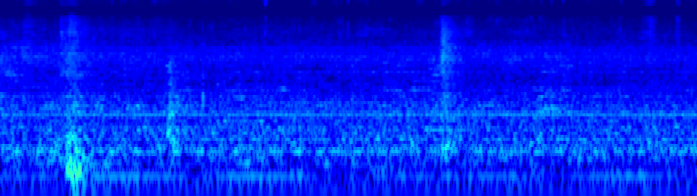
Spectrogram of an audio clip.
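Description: Steady low background hum of a restaurant room, with faint voices now and then and a short low thump about a second in.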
